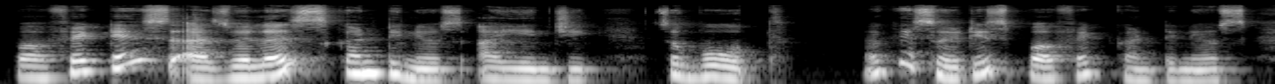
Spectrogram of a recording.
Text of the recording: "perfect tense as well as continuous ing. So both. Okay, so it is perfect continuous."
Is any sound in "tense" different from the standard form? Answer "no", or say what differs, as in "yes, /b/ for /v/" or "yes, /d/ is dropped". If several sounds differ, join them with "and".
yes, /n/ is dropped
